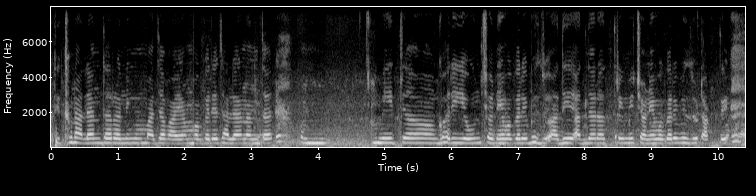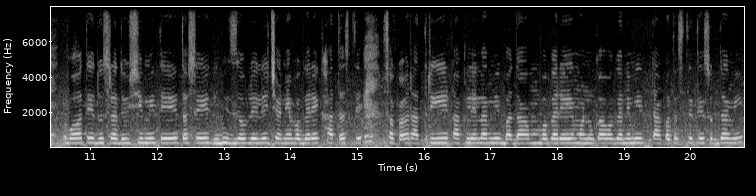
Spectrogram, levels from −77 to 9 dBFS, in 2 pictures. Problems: constant background noise, background conversations at intervals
